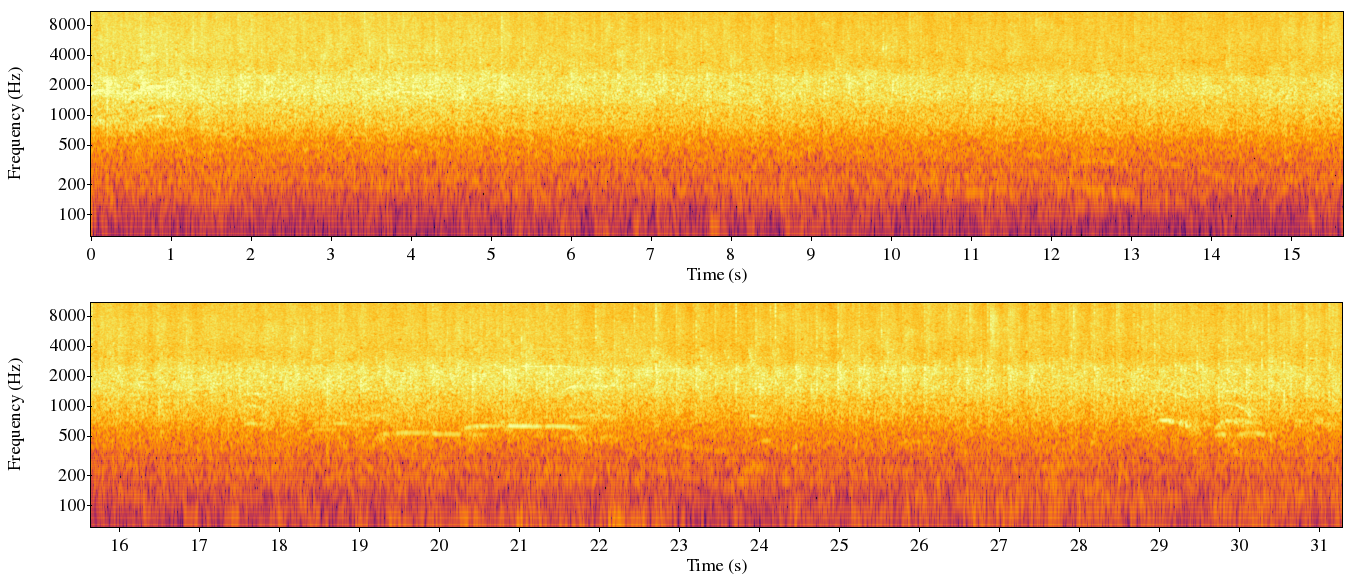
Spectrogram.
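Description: Audience applauding steadily, with no break.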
